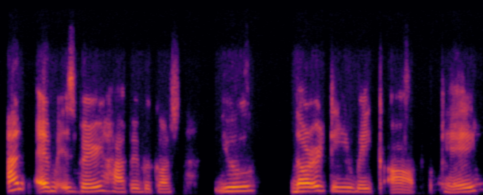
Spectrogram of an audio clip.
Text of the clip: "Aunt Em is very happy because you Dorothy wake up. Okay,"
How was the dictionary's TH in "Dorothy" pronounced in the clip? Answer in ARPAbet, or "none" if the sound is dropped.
T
